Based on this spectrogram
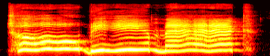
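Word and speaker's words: TobyMac: I think Abandoned Kansas is on Goatee Records, which is Toby Mac. Toby Mac. That's the correct pronunciation.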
